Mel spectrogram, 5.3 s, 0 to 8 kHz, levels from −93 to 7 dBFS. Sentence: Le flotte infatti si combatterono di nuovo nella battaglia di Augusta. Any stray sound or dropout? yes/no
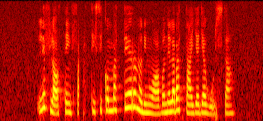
yes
